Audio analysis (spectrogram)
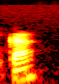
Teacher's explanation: Típico de todo el andaluz es la pérdida de todas las consonantes finales de sílaba.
